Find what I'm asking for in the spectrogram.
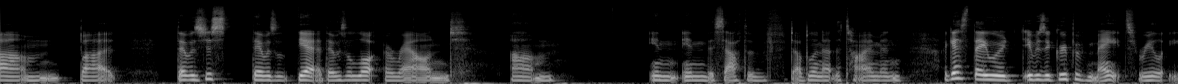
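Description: Speaking at a fairly slow pace, a woman talks with an Australian accent. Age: 30s. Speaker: singer-songwriter and producer. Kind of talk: casual interview chat. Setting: video call.

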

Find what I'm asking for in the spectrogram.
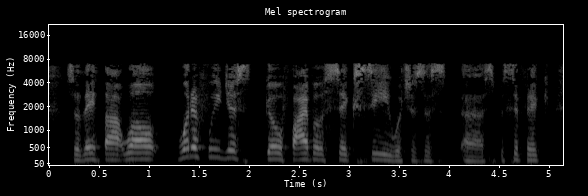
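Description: A man speaks in a somewhat breathy voice. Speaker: podcast host and capital raiser. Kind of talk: casual interview chat.

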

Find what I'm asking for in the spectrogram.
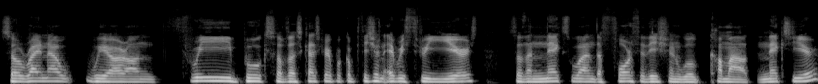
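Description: With a Mexican accent, a man talks at medium pitch and a moderate pace, his intonation fairly even and his loudness very even, in a dry, close sound with no echo and a quiet background. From Mexico City, Mexico. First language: Spanish. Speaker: architect and designer. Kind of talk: interview. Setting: studio.

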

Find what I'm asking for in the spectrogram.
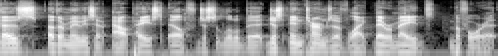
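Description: The speaker has a Southern US accent and vocal fry. The pace is fairly quick, with hardly any pauses. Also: man, fairly low pitch for a man, ordinary pitch variation. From Mississippi. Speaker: college pastor. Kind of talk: casual chat.

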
